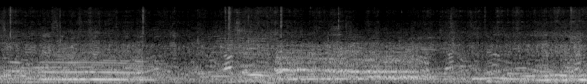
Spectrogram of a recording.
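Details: Fat cow rampaging and then collapsing at a market, crowd panicking while several people shout to get it up; long, low drawn-out moos with a slight wavering pitch, mixed with loud voices and crowd noise.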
